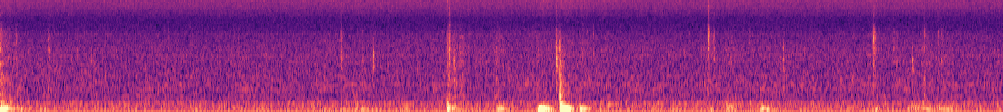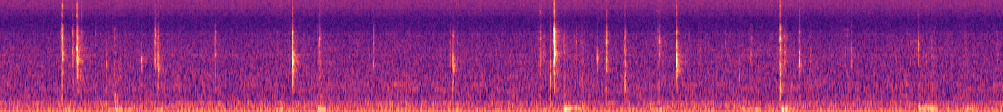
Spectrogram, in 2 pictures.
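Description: A hand-held solid white patterned bar soap is cut and scraped with a utility knife blade. Many crisp, short clicks and snaps ring out sparsely over a quiet, low steady hum, with a louder cluster of cuts near the start.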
